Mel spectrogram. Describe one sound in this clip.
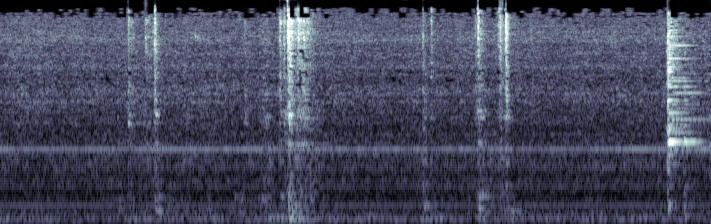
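A wire basket rattles and clinks against a metal tank.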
